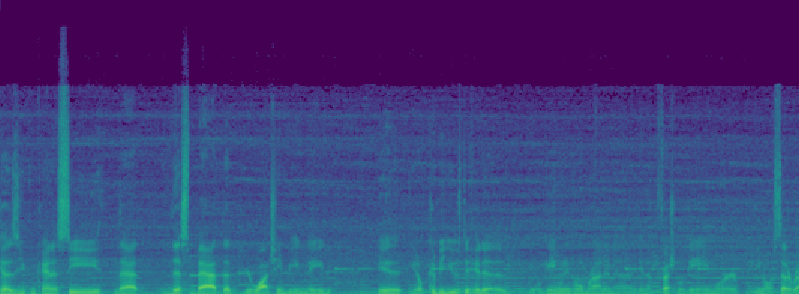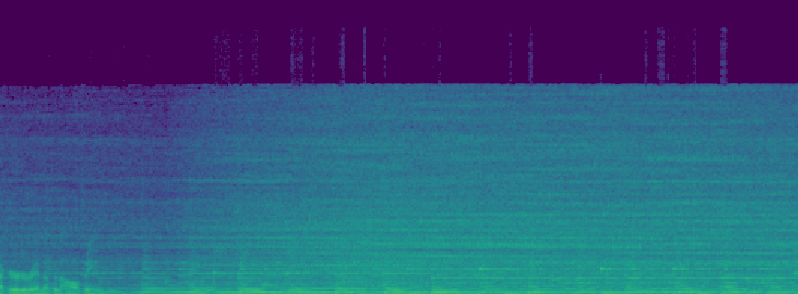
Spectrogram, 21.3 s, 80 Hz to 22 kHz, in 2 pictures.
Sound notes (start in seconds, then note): 14.0 light, tinkling music; 14.0 machine whirring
